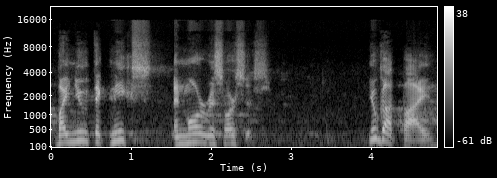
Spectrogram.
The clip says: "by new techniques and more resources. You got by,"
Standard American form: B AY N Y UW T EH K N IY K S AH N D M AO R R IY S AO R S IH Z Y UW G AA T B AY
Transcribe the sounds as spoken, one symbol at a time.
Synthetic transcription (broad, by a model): B AY N Y UW T EH K N IY K S AH N D M AO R R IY S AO R S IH S Y UW G AA T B AY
